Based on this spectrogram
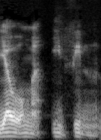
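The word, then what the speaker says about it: يومئذٍ: Ini dibacanya idzin ya untuk memudahkan qiraat. Nah, jadi yauma idzin begitu.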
